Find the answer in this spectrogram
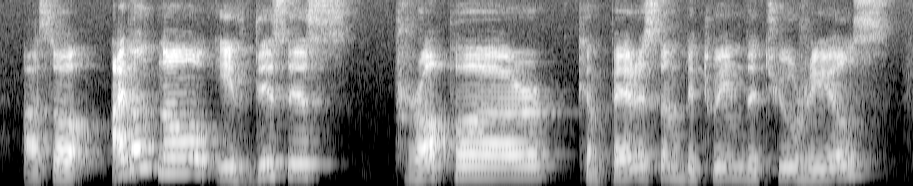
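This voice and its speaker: Very slowly and in a high voice, a man speaks with ordinary pitch variation, his words carrying audible room echo. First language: not English. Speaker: fishing reel reviewer. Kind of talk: live stream product unboxing. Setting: live stream. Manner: halting, with fillers.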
